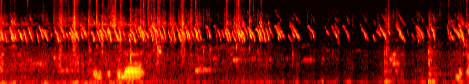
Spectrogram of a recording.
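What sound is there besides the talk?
Shamo chicken chicks chirping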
